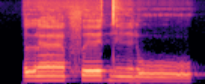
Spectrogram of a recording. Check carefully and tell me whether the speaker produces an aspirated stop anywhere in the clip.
no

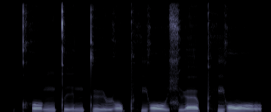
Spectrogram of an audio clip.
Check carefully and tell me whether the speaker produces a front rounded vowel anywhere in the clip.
yes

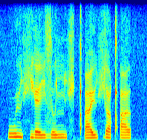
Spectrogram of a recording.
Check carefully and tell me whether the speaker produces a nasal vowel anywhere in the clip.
no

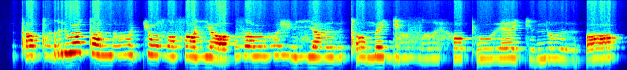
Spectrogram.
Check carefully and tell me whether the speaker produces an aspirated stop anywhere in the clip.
no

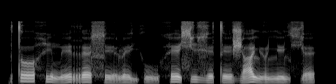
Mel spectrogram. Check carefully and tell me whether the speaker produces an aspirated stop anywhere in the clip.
no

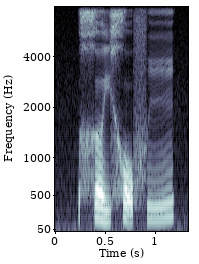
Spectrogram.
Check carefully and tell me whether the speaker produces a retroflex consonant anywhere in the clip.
no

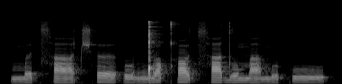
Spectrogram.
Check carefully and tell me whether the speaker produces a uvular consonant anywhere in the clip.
yes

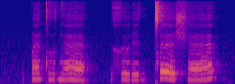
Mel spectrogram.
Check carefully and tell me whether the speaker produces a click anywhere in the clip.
yes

